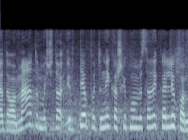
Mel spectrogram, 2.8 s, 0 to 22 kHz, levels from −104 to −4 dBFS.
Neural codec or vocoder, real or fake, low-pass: vocoder, 22.05 kHz, 80 mel bands, WaveNeXt; fake; 9.9 kHz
